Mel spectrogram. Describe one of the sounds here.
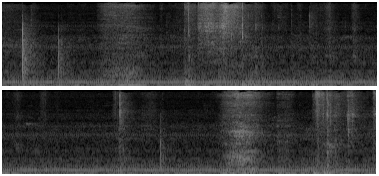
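A pencil scratches along paper.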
